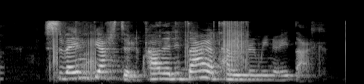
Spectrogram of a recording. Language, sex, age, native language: Icelandic, female, 11, Icelandic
